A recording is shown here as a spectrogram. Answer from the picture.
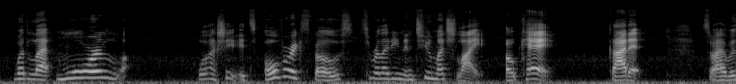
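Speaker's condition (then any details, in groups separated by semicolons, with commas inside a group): No condition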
